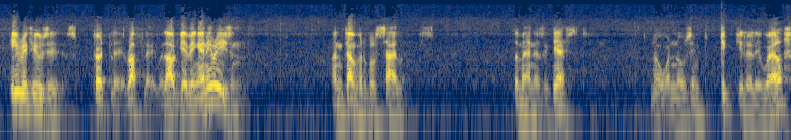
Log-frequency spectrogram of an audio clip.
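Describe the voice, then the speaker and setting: An actor playing an opinionated, self-satisfied clubman who lectures his friends in theatrical 1940s radio style, with savored pauses. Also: medium pitch. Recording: dull, band-limited 1940s radio recording.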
